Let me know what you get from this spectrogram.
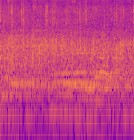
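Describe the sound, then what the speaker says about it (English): A sports crowd at a CUW vs CU NE game applauds steadily as a player heads to the bench, a dense, even wash of clapping filling the whole moment with a faint voice underneath. "Carter Kent gets a nice little applause as he heads to the bench"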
